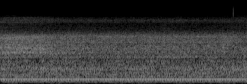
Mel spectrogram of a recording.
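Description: Over-the-range microwave oven running: a steady hum.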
